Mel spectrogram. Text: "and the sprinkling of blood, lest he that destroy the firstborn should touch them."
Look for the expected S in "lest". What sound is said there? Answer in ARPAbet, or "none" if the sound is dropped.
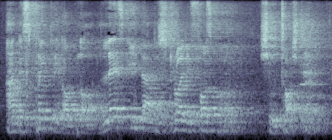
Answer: none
